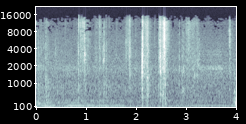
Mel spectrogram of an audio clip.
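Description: Tarot cards being handled as a card is drawn from the deck: a few short card flicks and slides, the loudest about two seconds in.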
